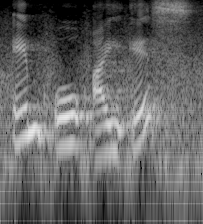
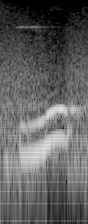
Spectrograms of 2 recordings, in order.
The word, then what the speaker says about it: mois: Mois, M-O-I-S, and in the pronunciation is Mois.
